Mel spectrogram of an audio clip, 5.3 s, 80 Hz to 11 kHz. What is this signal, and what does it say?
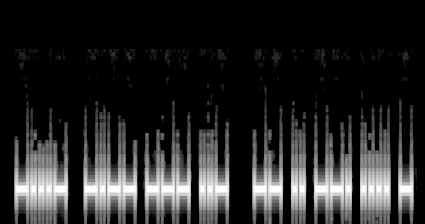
Morse code, heard as a keyed tone, about 25 wpm, 600 Hz. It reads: <BT> YOU MIGHT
